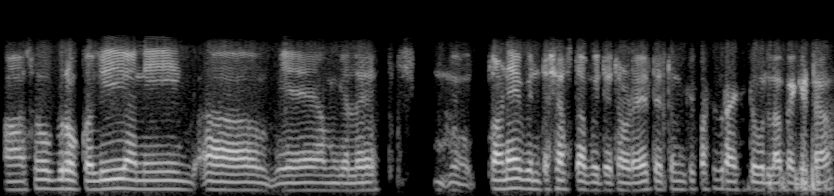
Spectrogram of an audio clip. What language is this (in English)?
Konkani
